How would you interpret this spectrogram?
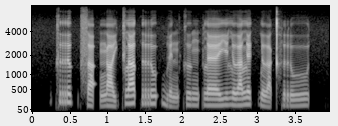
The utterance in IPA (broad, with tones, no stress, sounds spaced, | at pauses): k r ɯ˥˩ k̚ s a˨˩ ʔ ŋ a˨˩ j k l a˥˩ t̚ r u˦˥ ʔ b e˩˦ n k ɯ˧ ŋ p l ɛː˦˥ j l ɯ˦˥ a̯ l e˥˩ k̚ l ɯ˨˩ a̯ kʰ r uː˦˥ t̚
